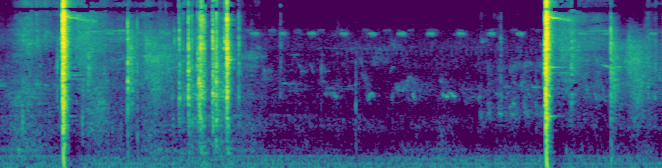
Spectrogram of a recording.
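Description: Two sharp shots from an FX pre-charged pneumatic air rifle, about five seconds apart, with a quick run of fainter clicks a little over a second after the first shot.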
